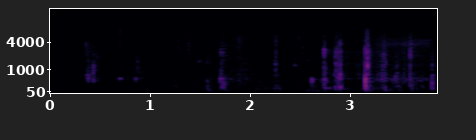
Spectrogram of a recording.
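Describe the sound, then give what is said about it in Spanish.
Someone drinks water: a run of soft, wet gulps and swallowing clicks in an uneven rhythm, growing slightly louder toward the end, with no talking. “De verdad lo lamento amigos, pero sí necesito tomar agua.”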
